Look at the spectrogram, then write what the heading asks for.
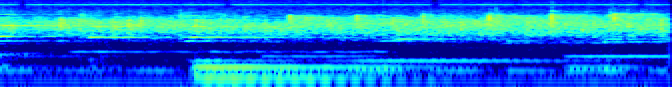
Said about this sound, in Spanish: Gracias. Se puede sentar. La iglesia dé un fuerte aplauso por todos ellos.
